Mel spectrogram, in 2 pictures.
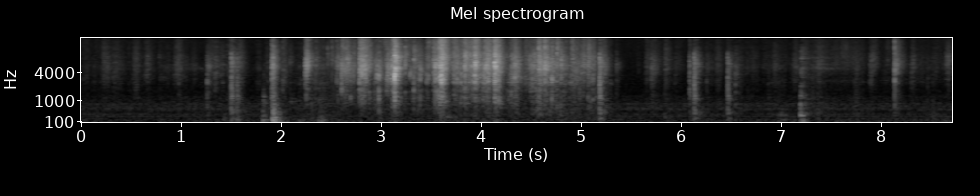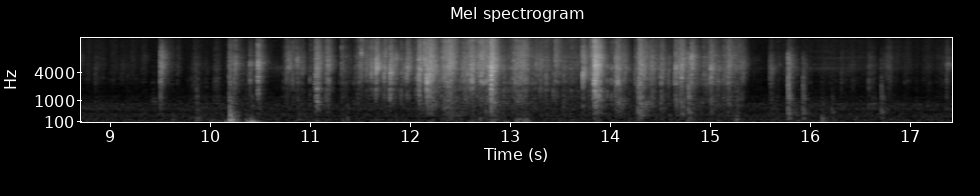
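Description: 2014-15 Panini Threads basketball trading cards being flipped through by hand: quick clicks as the cards flick and slide against one another. There are two longer stretches of rustling, one a few seconds in and one about twelve seconds in.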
